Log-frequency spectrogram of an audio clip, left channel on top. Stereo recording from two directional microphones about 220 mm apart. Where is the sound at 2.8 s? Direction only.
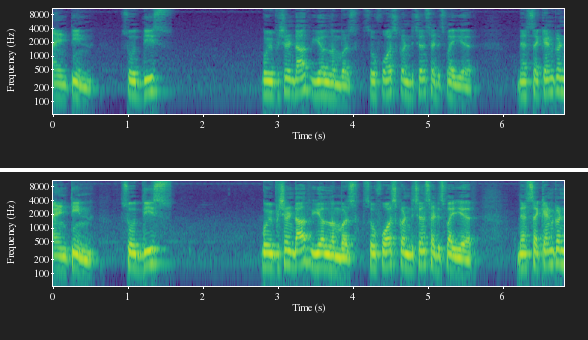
45° right (ahead or behind).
